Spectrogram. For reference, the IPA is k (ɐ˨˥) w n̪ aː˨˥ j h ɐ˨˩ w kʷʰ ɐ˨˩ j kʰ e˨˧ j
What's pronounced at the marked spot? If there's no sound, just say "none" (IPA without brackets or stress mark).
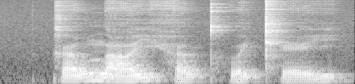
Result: ɐ˨˥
